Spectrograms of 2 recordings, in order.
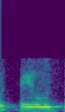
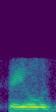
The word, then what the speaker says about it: Fayola: You can go to Fayola Zalika, our business coach, and my name is spelled F as in Frank, A-Y-O-L-A.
